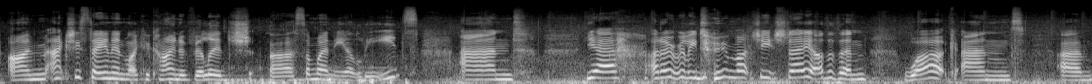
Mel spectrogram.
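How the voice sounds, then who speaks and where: Chatty young woman vlogging to camera. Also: fairly high pitch. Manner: chatty, self-mocking humor. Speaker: vlogger and online English teacher. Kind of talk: casual vlog talk to camera.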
